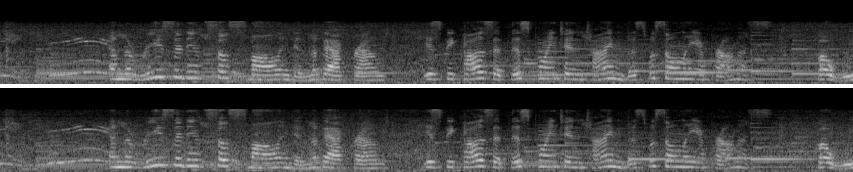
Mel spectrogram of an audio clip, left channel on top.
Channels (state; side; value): normal; both; correlation 0.65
